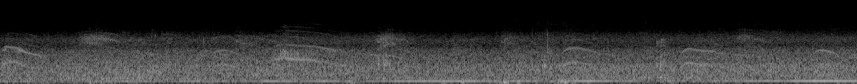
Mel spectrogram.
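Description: Gulls calling over the sea, short arched cries about once a second, over a steady wash of wind and surf. A steady low hum runs underneath from about a second in.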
